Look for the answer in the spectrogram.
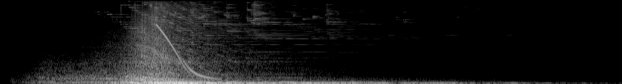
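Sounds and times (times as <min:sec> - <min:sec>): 
magic warp personal jump sparkle: 0:00.9 - 0:05.1.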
